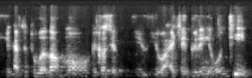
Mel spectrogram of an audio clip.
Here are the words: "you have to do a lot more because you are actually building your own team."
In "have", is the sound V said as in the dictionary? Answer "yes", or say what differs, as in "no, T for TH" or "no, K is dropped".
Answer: no, F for V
